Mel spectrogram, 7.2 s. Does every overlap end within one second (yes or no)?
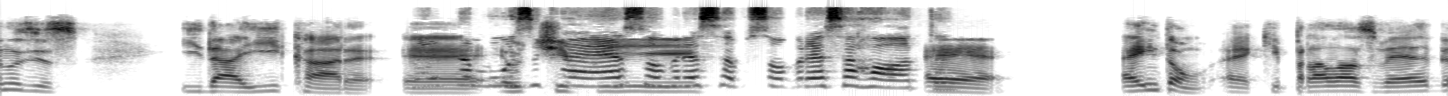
no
